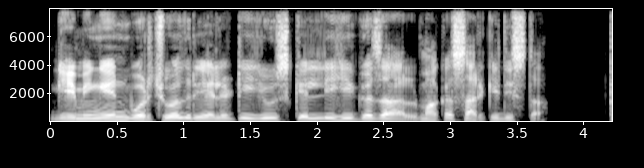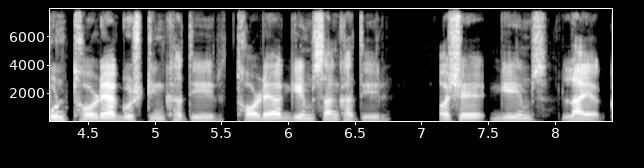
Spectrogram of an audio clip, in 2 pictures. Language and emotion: Goan Konkani, neutral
